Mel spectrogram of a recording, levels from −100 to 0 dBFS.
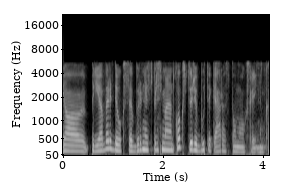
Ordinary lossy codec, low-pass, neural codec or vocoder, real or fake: MP3, 48 kbps; 5.4 kHz; codec, 16 kHz, 4 kbps, X-Codec, WavLM features, trained on Multilingual LibriSpeech; fake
